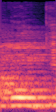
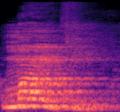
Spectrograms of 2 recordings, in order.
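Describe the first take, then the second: First: The first vowel sounds like 'oh'. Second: The first vowel sounds like 'uh'. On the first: The speaker calls it wrong. "मंकी का मोंकी म्हणतो आपण" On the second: The speaker calls it right. "काय म्हणतो, मंकी"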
